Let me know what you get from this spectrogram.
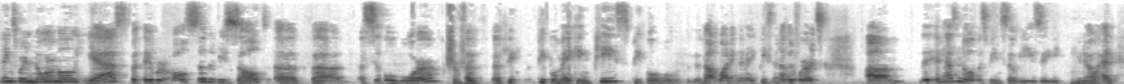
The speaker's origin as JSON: {"language": "English", "region": "New York", "country": "United States", "said": "and, you know, as a New Yorker, I would be afraid to travel on a plane at this point."}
